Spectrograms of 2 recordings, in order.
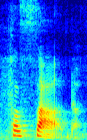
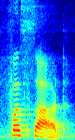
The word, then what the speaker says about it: facade: So the word is facade. Facade. तो जब आप इस वर्ड को बोलेंगे तो आपको एस साउंड पे ज़्यादा स्ट्रेस देना है, राइट? facade, facade.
